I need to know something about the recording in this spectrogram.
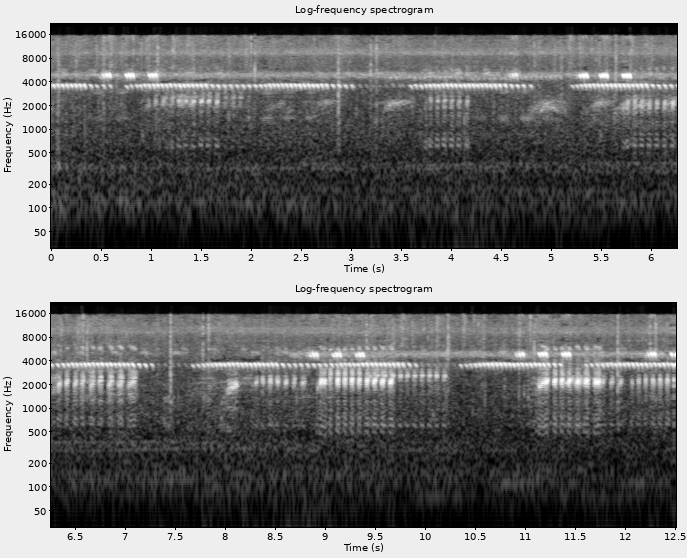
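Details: Frogs calling in the rain in Pematang rice fields: a dense chorus of rapid pulsed croaking bursts lasting one to two seconds, overlapping a steady high insect-like trill, with constant rain noise underneath.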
